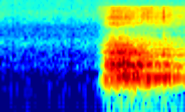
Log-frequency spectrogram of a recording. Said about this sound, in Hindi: रात बहुत हो चुकी है, बाहर कुत्ते भौंक रहे हैं भाई।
